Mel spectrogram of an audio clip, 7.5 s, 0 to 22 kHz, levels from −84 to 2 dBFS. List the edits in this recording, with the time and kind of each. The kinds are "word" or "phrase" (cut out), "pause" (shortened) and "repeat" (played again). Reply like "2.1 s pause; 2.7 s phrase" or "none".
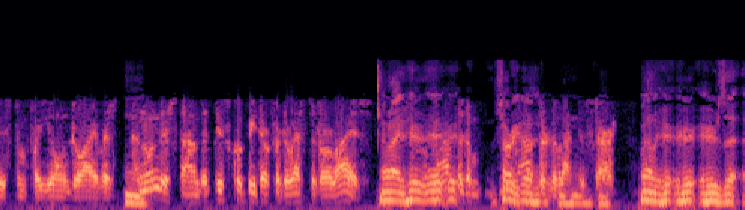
1.2 s pause; 2.7 s word; 4.8 s pause; 5.6 s word; 6.5 s word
